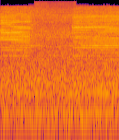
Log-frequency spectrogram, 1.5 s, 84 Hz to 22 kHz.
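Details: Deep fractional CO2 laser resurfacing of a man's face for deep acne scarring and irregular texture, under nerve blocks, with very small deep channels: steady loud hissing buzz of the laser firing.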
